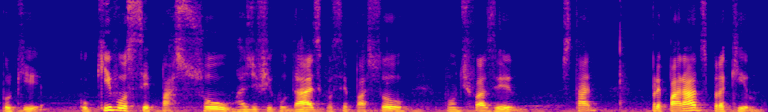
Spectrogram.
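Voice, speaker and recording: Emphatic Brazilian coach telling parables. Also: male voice, medium pitch, animated, normal speed, a little hiss or hum. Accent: Brazilian Portuguese. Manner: emphatic, preachy, tells parables. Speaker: coach and speaker, podcast guest. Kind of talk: casual chat with storytelling.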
